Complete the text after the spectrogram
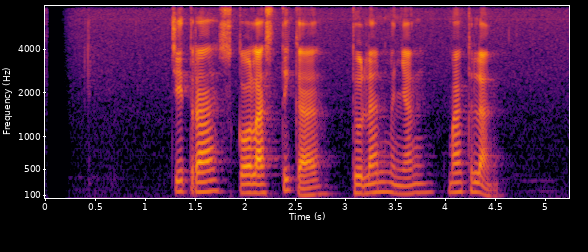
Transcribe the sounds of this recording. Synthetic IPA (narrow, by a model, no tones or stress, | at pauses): t͡ʃit̪ɾaskolast̪ikad̪̥o̤lanməɲaŋmaɡ̥əla̰ŋ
